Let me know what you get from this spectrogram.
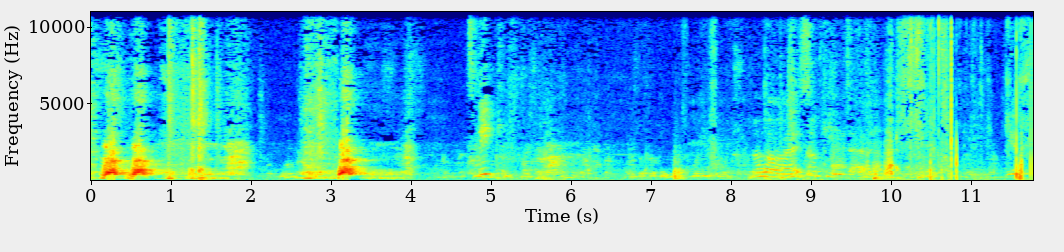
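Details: A 5-year-old pet Rottweiler indoors barking at squirrels on television: loud barks at the start and again around three seconds, followed by mixed human speech and room sounds.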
